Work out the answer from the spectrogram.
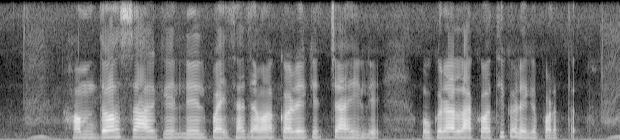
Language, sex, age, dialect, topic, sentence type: Magahi, female, 18-24, Western, banking, question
